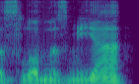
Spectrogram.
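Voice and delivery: ordinary delivery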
